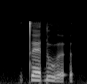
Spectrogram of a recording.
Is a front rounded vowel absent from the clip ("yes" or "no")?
yes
